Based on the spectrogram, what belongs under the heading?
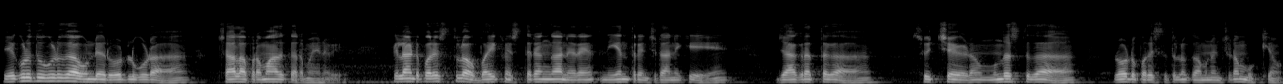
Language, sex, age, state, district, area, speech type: Telugu, male, 45-60, Andhra Pradesh, Kadapa, rural, spontaneous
